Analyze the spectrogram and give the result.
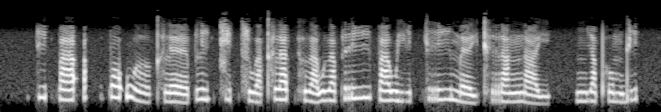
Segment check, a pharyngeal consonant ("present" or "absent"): absent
